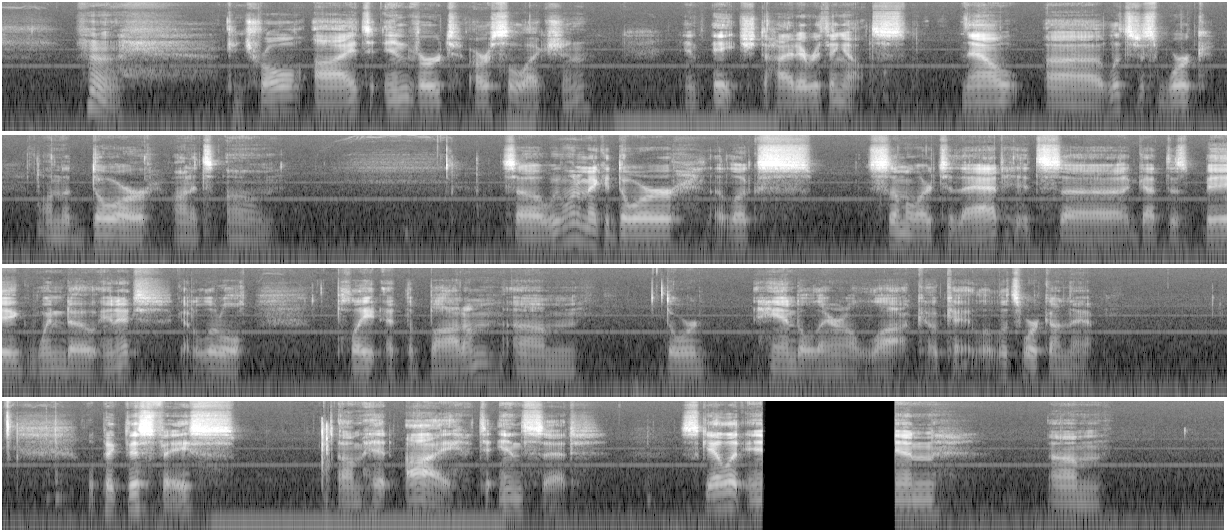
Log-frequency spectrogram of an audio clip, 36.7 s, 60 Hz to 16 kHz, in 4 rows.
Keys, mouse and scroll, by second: 3.8 ctrl+i, 7.3 h, 8.6-10.4 middle drag, 11.4-13.3 middle drag, 13.3-14.1 scroll up 1, 14.1 scroll up 1, 14.7-15.7 scroll down 1, 15.7-17.6 middle drag, 29.9 right click.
